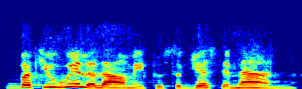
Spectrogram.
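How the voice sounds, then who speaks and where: An actress playing a mysterious, solemn Egyptian woman with formal, measured speech in an old-time radio serial. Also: on the high side, slightly rough, no echo. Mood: solemn, proud. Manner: formal, measured, stilted speech without contractions. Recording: tinny, band-limited old radio recording.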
